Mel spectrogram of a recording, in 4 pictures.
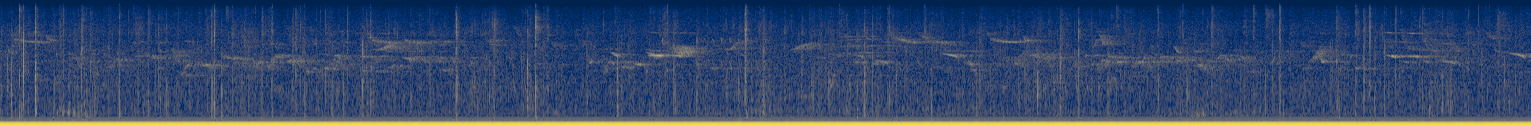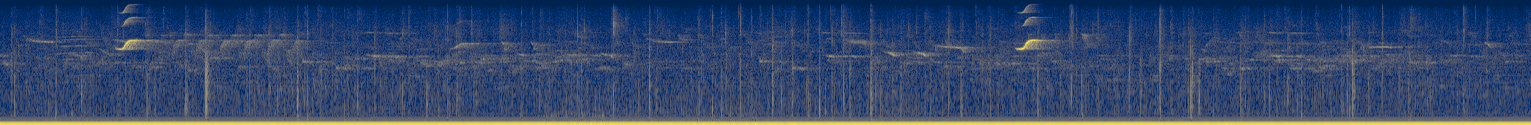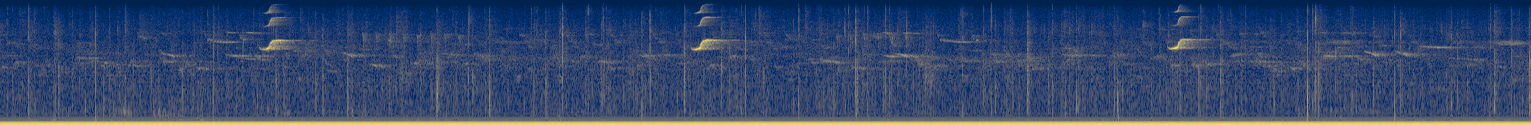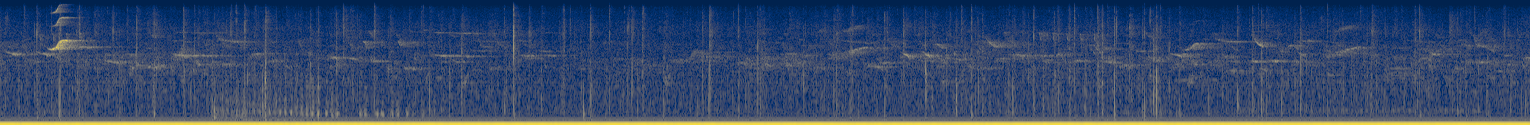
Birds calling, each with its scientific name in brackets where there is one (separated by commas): Hawaii Amakihi (Chlorodrepanis virens), Warbling White-eye (Zosterops japonicus), Apapane (Himatione sanguinea), Iiwi (Drepanis coccinea), Red-billed Leiothrix (Leiothrix lutea)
